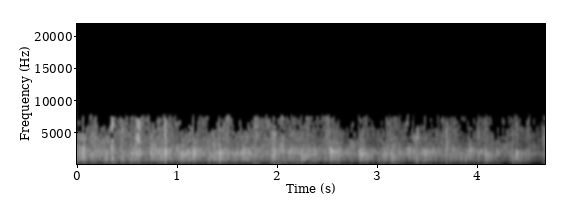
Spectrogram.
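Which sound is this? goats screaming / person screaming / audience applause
audience applause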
